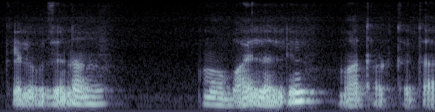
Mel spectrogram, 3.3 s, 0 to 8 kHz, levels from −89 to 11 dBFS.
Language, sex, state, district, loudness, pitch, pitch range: Kannada, male, Karnataka, Shimoga, -17 LUFS, 150 Hz, 145-195 Hz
